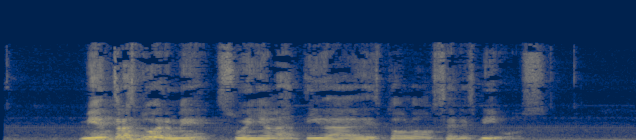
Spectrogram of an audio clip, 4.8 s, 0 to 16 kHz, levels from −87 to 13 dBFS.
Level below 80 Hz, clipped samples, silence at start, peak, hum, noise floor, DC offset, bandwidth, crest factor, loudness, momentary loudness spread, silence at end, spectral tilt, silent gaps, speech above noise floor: -50 dBFS; under 0.1%; 0.6 s; -2 dBFS; none; -49 dBFS; under 0.1%; 11.5 kHz; 18 dB; -18 LUFS; 13 LU; 0.7 s; -6.5 dB/octave; none; 32 dB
